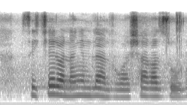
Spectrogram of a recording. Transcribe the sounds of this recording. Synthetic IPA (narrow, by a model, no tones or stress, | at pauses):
sit͡ʃʼɛlwanaŋem̩land͡vʱuwaʃak̬azuːlu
